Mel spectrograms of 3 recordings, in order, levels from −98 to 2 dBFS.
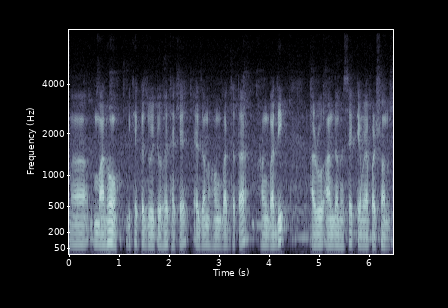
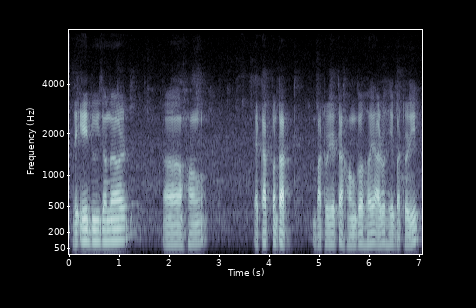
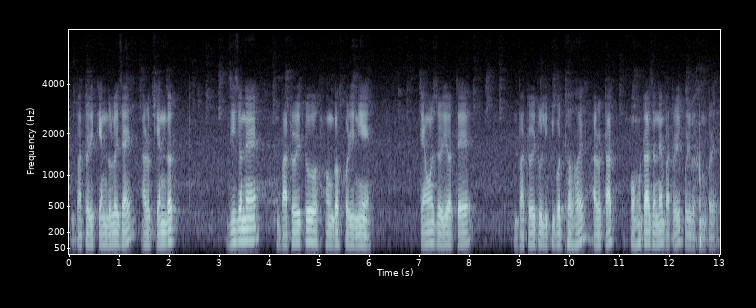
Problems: constant background noise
